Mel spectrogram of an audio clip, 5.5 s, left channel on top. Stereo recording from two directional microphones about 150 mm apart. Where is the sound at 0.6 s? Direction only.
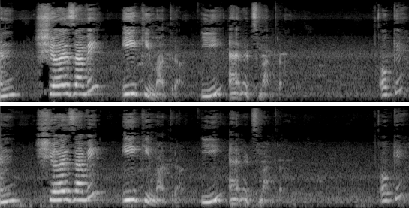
40° left (ahead or behind).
